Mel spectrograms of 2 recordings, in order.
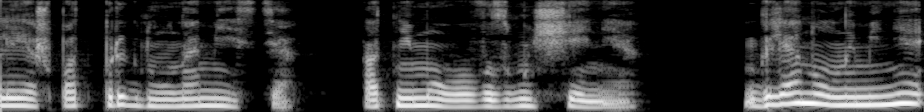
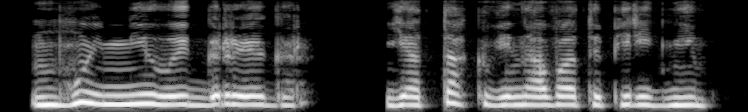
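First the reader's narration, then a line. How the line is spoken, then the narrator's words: Sobbing. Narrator (Russian): залилась в рыданиях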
